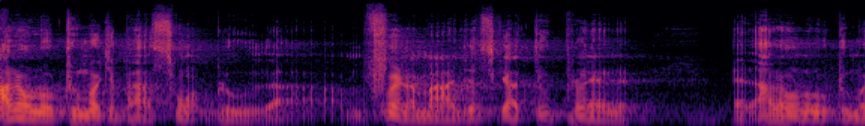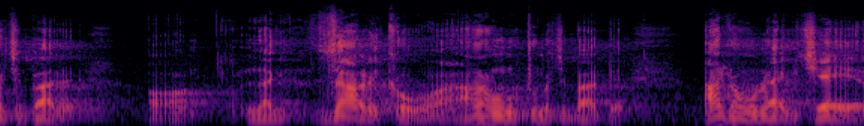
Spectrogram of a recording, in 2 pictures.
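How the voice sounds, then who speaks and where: A man with an American accent talks at a moderate pace in a very deep, low voice with very wide pitch swings and long, frequent pauses. Noticeable background noise runs underneath. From Louisiana. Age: 80s+. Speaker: blues musician. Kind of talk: interview.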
